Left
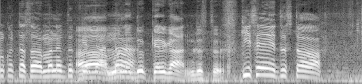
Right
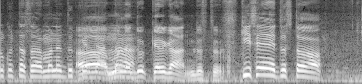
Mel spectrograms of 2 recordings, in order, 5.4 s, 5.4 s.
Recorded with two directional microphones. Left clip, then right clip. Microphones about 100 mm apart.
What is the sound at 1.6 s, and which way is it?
Speech, 50° right (ahead or behind).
